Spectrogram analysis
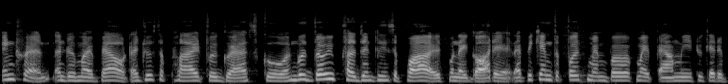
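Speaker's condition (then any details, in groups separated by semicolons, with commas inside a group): Deafness, 98% hearing loss; deaf since childhood, no cochlear implant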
